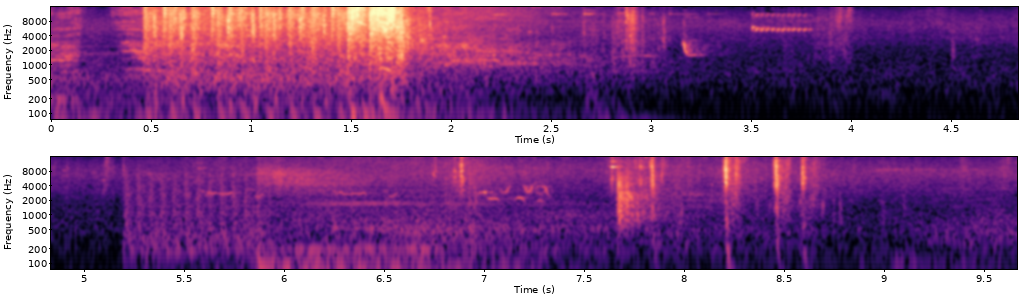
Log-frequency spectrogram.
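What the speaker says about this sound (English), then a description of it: "Who's shooting at me?" Bursts of gunfire in the video game Atomfall ring out against a constant chirping of crickets and insects, with a heavy loud volley near the start and scattered sharper shots later, all without talk.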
